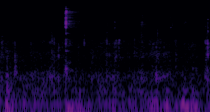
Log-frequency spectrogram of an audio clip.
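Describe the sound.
Quiet chewing of a bite of overcooked steak: soft, squishy, irregular mouth sounds at a low level, continuing steadily with no talk over them.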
